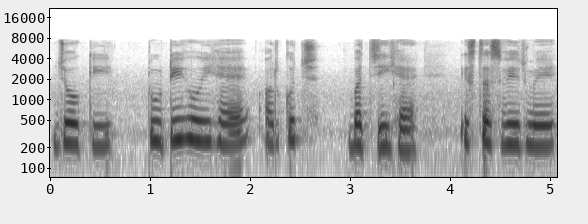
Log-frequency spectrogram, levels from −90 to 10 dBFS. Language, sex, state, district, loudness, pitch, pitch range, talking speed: Hindi, female, Chandigarh, Chandigarh, -19 LUFS, 225 Hz, 210-250 Hz, 140 wpm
